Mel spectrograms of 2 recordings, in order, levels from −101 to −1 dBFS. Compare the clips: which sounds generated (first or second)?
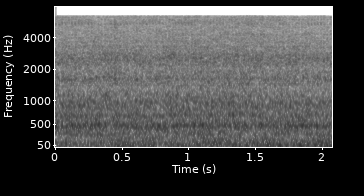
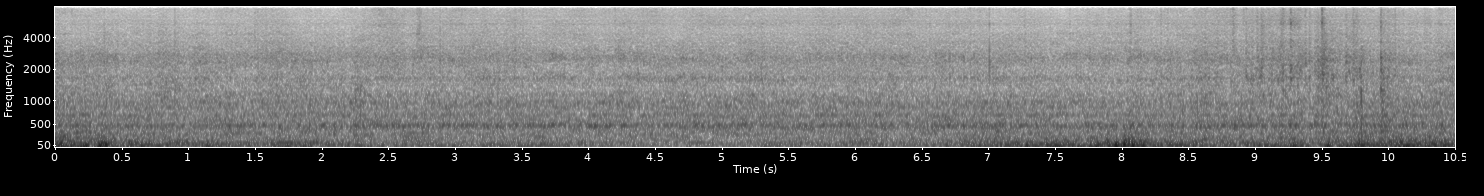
second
